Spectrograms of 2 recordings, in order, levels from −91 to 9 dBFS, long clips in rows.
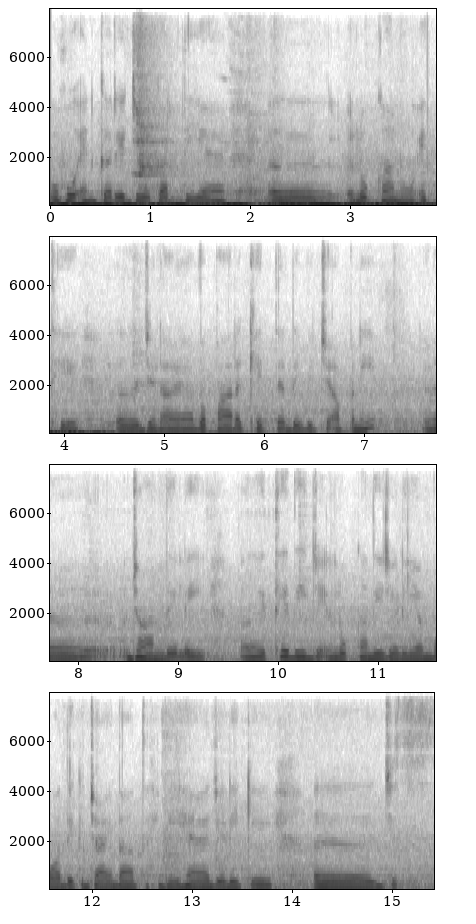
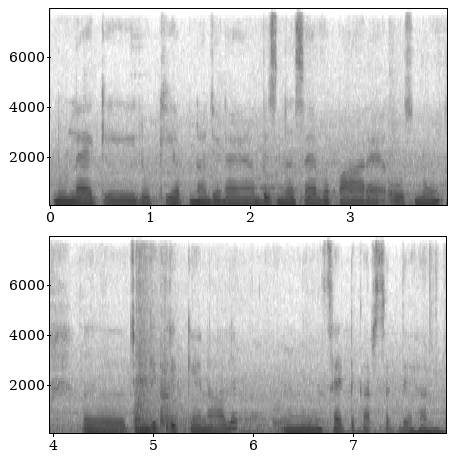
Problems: constant background noise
